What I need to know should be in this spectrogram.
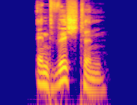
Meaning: inflection of entwischen: 1. first/third-person plural preterite 2. first/third-person plural subjunctive II
- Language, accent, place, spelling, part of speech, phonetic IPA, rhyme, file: German, Germany, Berlin, entwischten, adjective / verb, [ɛntˈvɪʃtn̩], -ɪʃtn̩, De-entwischten.ogg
